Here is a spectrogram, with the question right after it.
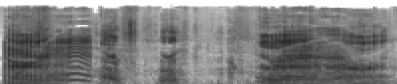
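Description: Pigs on a kibbutz pig farm grunt and squeal loudly and close by, in several bursts separated by short pauses.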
